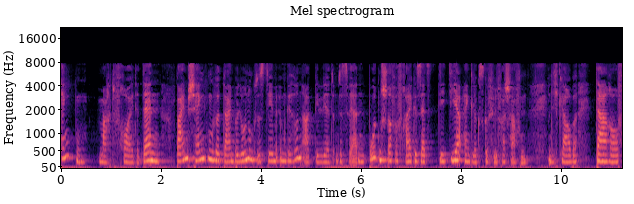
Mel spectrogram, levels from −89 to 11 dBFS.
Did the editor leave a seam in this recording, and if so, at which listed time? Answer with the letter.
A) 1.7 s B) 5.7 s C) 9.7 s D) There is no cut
C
